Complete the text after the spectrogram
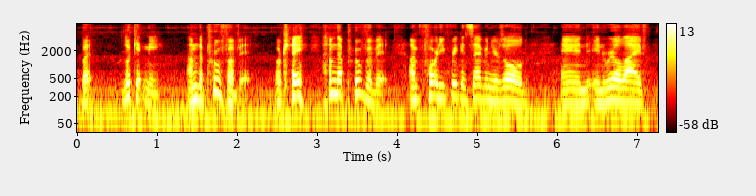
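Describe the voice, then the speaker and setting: Man in his forties, self-help vlogger, mellow voice, talks in emphatic loops with faint noise behind. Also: on the high side, moderate pace. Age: 40s. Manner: rambling, many restarts, emphatic, says "man" often. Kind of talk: rambling casual monologue.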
